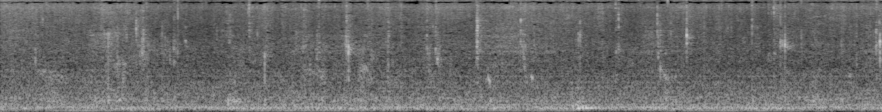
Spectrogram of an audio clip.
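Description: A person chewing and sucking meat and gelatinous skin off a cow hoof, heard as many small, irregular wet smacks and clicks. A steady low hum runs underneath.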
